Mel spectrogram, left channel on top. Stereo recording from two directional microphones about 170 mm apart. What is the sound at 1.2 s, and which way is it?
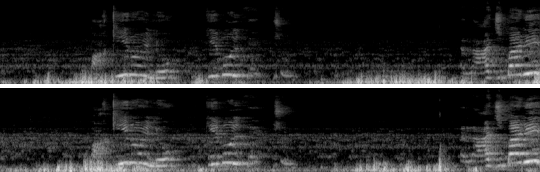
Speech, 20° left (ahead or behind).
